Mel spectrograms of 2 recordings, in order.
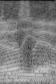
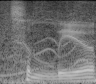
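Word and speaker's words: Taliyah: Talia. Okay, so Talia and Neela, they kind of rhyme. It's like a slant rhyme, sort of.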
